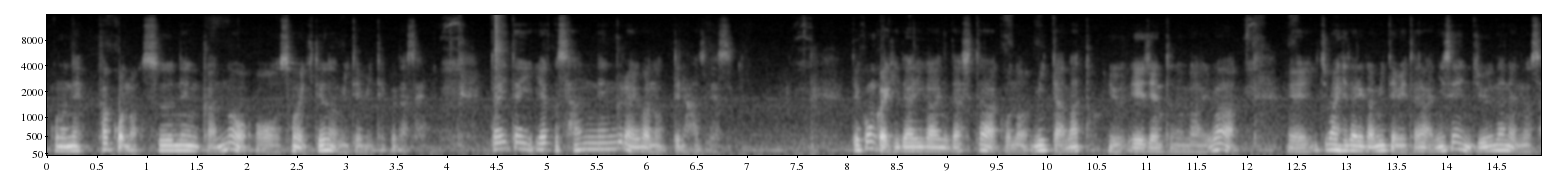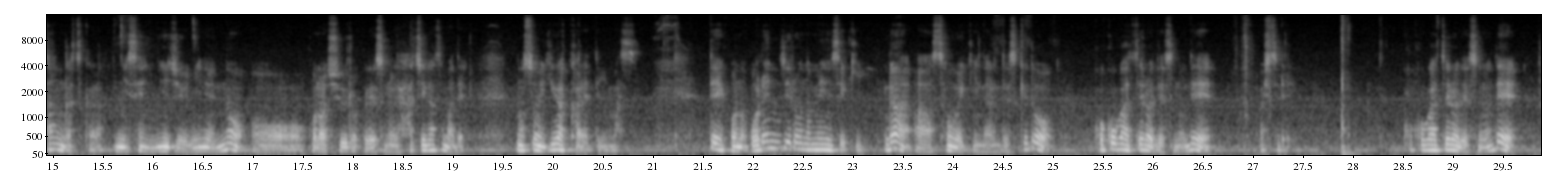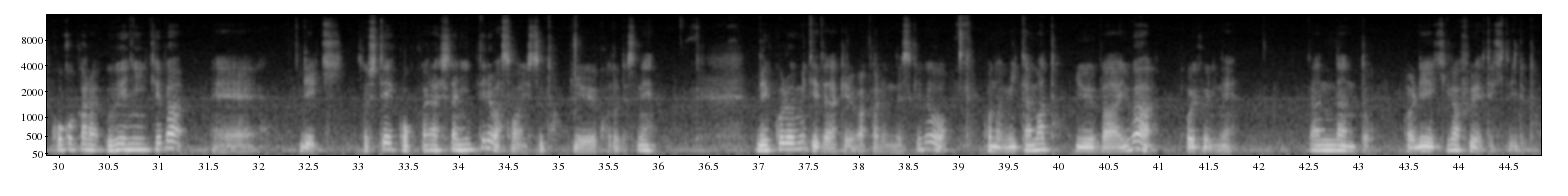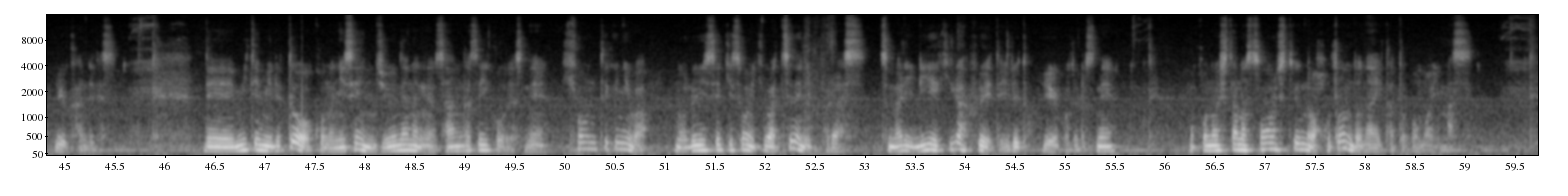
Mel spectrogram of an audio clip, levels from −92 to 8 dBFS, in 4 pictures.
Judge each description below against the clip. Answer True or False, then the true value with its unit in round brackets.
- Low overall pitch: True (125 Hz)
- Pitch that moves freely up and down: False (4.4 semitones)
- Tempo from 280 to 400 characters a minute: True (320 characters per minute)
